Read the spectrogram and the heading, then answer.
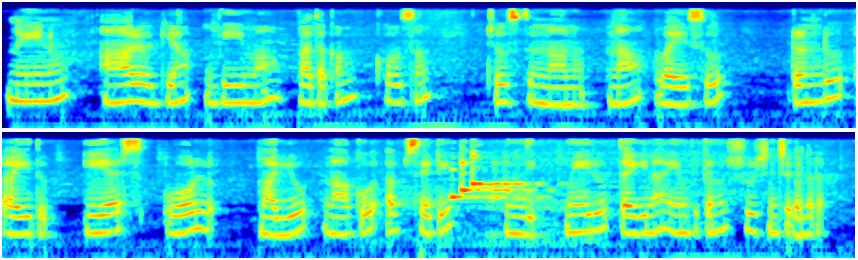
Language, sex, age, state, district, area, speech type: Telugu, female, 30-45, Andhra Pradesh, Eluru, urban, read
